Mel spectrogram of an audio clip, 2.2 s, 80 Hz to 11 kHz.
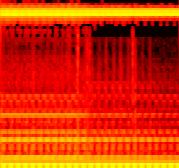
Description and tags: A Casio CZ-101, abused to produce interesting sounding sounds and noises
glitch, cz101, alias, digital, cosmo, synthesizer, 12bit, crunchy, casio, cz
